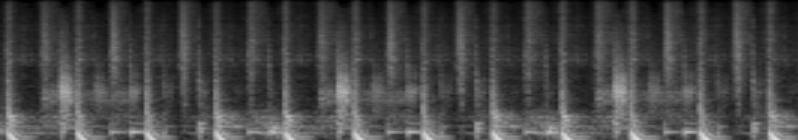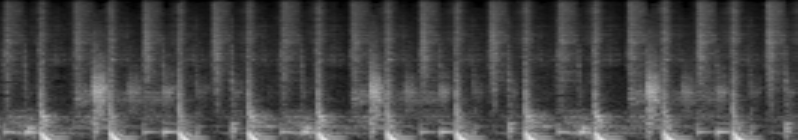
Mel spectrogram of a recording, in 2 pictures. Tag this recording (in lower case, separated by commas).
music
